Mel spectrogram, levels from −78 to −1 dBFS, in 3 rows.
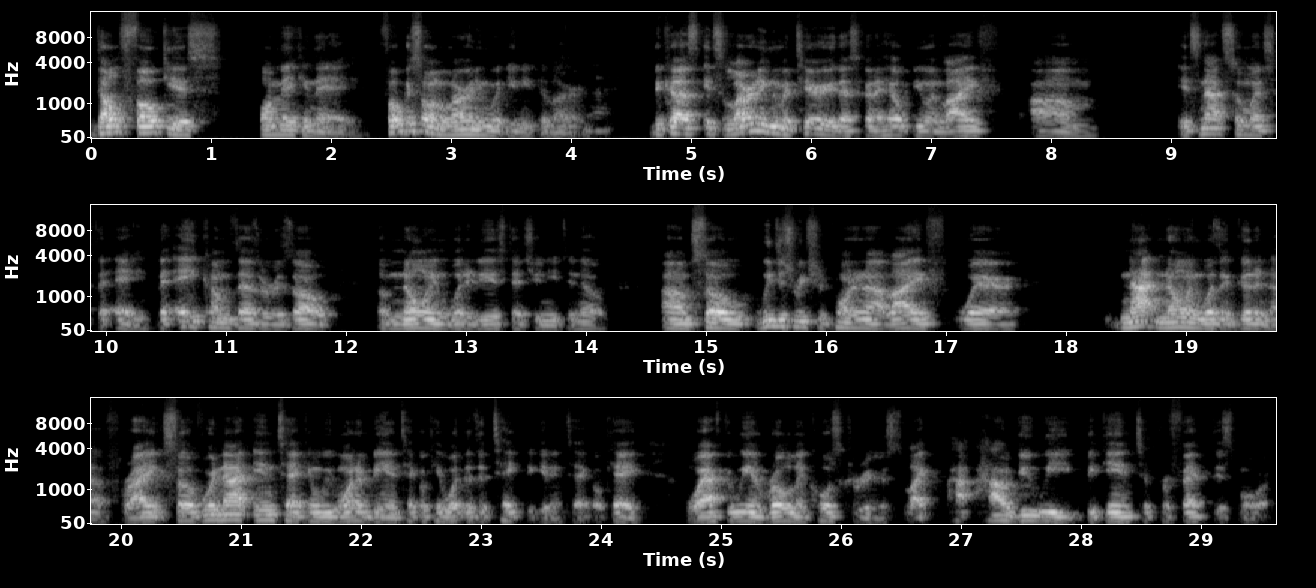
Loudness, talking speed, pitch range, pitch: -26 LUFS, 215 wpm, 90-115 Hz, 95 Hz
